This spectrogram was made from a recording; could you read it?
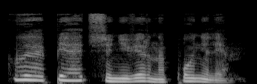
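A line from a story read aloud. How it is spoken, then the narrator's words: Tired yawning. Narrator (Russian): устало зевнула Вилайлай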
